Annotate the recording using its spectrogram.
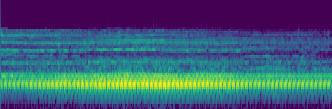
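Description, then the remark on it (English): A car engine drones steadily at a low, even pitch as the vehicle drives back towards CD's office, its hum continuous with a slight swell in the middle and no voices. “So we drove back towards CD's office.”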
